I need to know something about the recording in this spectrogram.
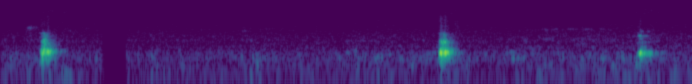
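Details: Cavalier King Charles Spaniels indoors at a puppy pen where puppies meet bigger dogs: three sharp single barks, spaced about five seconds and then two and a half seconds apart, with silence between them.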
